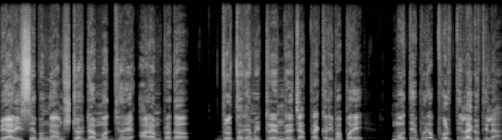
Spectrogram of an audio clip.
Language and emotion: Odia, happy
